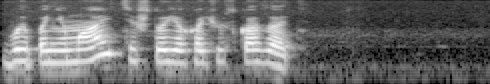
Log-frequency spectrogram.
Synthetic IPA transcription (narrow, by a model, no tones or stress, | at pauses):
vɨpənʲɪmajɪtʲɪʂt̪ojaxɐt͡ɕuskɐzatʲ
